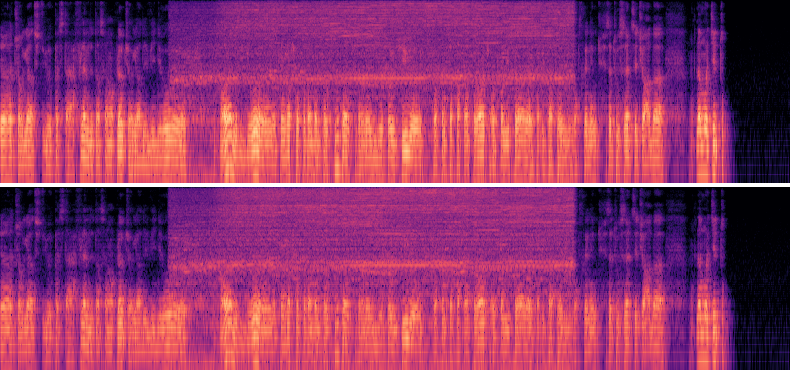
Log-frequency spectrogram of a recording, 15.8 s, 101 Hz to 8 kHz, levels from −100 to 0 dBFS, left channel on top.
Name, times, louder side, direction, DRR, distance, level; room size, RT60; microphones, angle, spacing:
voice 1, 0.0-4.1 4.4-13.6 13.9-14.5, left 6 dB, 70° left, 0.3 m, -25 dB
sound 1, 3.3-11.5, right 2 dB, 35° right, 1.2 m, -35 dB
3.4 x 3.0 x 2.8 m
head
